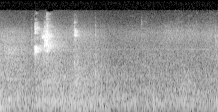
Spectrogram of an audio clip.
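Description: A couple of faint, brief taps on a laptop key advancing a presentation slide, about half a second in, in an otherwise quiet room.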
